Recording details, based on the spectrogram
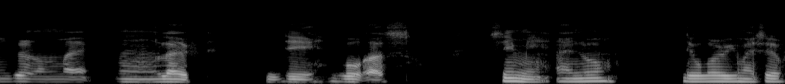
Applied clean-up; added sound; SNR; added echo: none; none; none; none.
